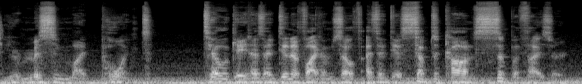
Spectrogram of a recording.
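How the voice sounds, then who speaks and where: Loud background noise sits behind the speech. A man does a put-on character voice at a moderate pace. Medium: fan dub. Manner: stiff, formal, serious.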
